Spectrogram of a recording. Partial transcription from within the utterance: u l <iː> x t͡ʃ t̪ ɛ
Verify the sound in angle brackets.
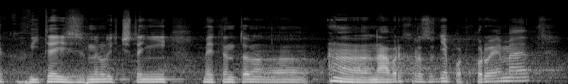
correct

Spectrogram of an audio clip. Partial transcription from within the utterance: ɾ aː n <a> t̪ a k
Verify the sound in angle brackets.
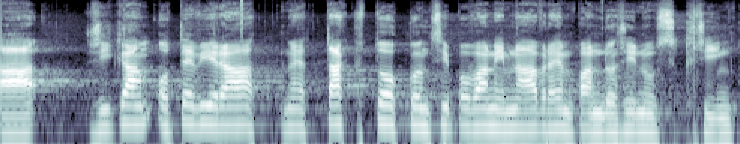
incorrect: ɛ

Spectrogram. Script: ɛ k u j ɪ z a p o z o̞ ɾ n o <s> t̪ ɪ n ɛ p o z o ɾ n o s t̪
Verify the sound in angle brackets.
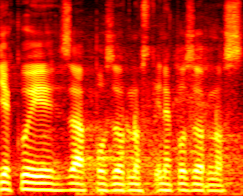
correct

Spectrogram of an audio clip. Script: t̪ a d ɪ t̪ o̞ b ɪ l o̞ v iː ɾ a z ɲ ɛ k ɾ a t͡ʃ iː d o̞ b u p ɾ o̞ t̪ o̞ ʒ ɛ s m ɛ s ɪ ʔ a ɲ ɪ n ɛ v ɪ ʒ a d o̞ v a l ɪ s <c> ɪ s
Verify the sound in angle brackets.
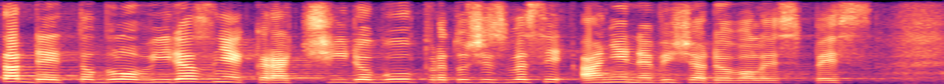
incorrect: p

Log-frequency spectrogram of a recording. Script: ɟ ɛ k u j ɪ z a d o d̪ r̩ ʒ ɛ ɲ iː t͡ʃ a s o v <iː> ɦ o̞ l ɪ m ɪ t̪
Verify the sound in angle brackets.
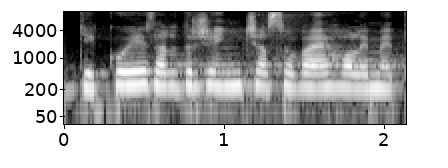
incorrect: ɛː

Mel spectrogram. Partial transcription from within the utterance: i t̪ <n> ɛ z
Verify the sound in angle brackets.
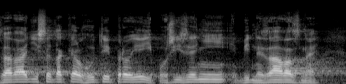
correct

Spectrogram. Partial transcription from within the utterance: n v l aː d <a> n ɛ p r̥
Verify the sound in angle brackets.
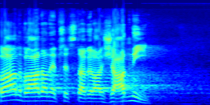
correct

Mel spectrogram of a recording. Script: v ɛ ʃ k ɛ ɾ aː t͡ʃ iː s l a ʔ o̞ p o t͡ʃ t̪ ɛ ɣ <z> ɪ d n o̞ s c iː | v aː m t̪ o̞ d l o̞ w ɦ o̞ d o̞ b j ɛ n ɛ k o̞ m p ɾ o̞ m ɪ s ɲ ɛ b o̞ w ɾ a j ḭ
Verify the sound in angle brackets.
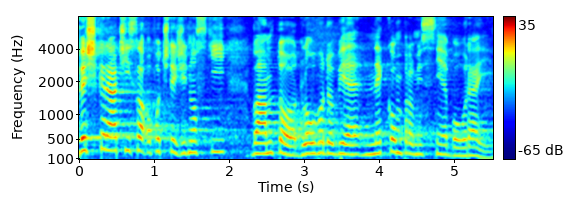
incorrect: ʒ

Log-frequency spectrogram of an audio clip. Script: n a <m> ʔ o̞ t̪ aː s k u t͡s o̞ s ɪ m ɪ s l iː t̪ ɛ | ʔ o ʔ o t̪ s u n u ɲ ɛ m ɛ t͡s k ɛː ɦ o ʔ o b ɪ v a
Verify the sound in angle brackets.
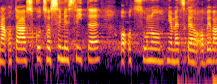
incorrect: none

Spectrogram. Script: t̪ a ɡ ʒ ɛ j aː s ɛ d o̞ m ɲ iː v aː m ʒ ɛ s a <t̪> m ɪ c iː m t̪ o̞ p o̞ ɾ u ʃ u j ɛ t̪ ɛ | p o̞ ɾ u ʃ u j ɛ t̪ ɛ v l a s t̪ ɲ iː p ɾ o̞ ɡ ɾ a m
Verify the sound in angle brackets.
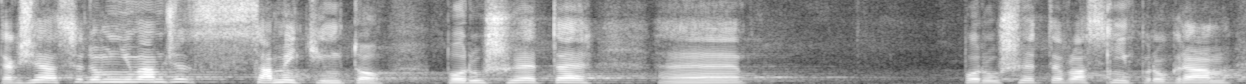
incorrect: none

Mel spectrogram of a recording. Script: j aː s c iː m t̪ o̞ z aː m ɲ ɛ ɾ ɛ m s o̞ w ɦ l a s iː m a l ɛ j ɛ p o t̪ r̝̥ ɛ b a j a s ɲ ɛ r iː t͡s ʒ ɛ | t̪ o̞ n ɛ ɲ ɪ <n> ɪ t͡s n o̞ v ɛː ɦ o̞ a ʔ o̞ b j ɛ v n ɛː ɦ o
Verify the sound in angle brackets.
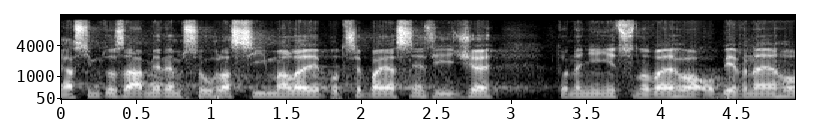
incorrect: ɲ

